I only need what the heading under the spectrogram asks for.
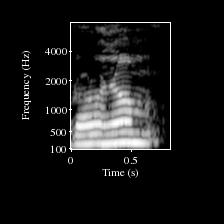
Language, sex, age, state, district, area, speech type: Hindi, male, 60+, Uttar Pradesh, Azamgarh, urban, spontaneous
